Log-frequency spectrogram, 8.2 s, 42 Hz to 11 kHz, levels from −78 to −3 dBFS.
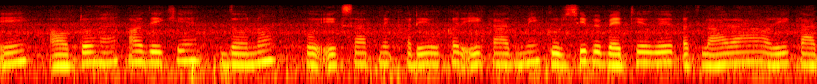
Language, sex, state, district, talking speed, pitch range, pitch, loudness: Hindi, male, Bihar, Darbhanga, 185 wpm, 155-180 Hz, 165 Hz, -29 LUFS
